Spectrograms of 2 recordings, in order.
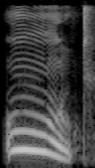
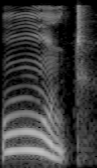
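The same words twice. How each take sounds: First: ऊंट said with a long nasal ऊ, a little higher; teacher saying ऊंट for children to copy; clear model word. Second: Teacher models ऊंट gently for the class; clear model word. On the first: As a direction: model ऊंट for the class to repeat. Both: Shown as a demonstration. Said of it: "उच्चारण करिए बच्चों".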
